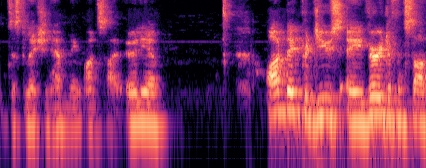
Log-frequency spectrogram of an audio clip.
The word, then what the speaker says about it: Ardbeg: Just to be clear, there is no R. It's not Ardbeg. Ardbeg, often mispronounced, particularly in South Africa, I find, because of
